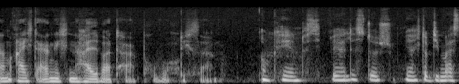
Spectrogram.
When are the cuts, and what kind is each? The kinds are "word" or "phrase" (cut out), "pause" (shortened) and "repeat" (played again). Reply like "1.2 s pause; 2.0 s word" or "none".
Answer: 1.8 s word; 3.2 s word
